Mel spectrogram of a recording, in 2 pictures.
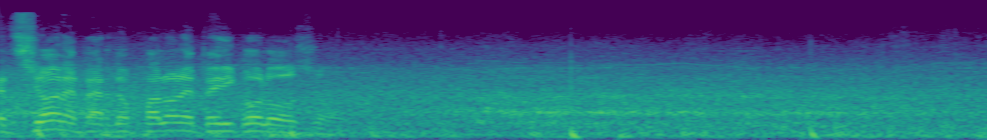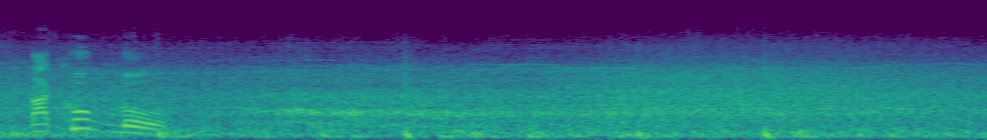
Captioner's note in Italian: Applauso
